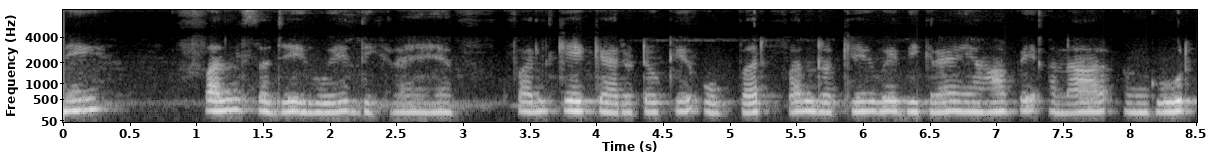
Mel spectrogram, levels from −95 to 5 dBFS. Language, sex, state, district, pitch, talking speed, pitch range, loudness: Hindi, female, Chhattisgarh, Sukma, 220 Hz, 160 wpm, 205-225 Hz, -19 LUFS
